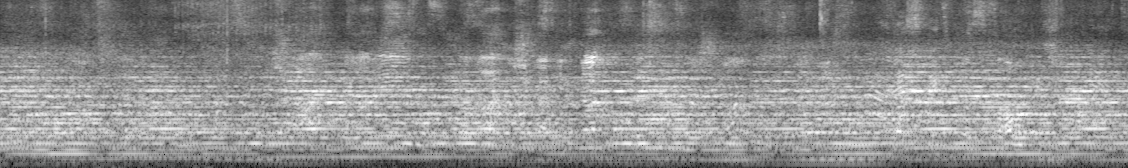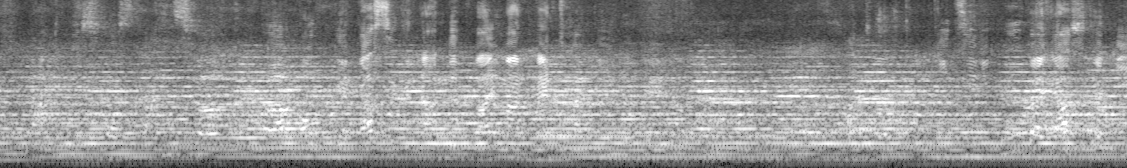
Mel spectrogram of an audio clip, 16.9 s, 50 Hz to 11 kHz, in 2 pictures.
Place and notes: Fifth and last part of the recording on the 14th of August 2018 in the new 'old town' that is supposed to be opened in late September. Already a lot of guides are leading through this new area, explaining buildings and constructions. The bells of the catholic church are calling for the evening mass. The fountain of the Hühnermarkt is audible. Several voices from visitors. Some motifs are repeated: the little chapel, that is already mentioned in the first part, the character of the 'old town', the barber shop is again audible....
Frankfurt am Main, Germany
